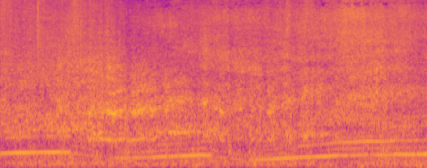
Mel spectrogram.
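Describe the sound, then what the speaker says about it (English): A car drifts and spins out, its tires squealing in long, wavering whines over a loud, continuous engine roar, with no talk. "Every time he spins out, he's trying to make like technical skid marks."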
